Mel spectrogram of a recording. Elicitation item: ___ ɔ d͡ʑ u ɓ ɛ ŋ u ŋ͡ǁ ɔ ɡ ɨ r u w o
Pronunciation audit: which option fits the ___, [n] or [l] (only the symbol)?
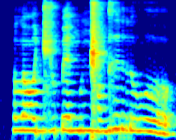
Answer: l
